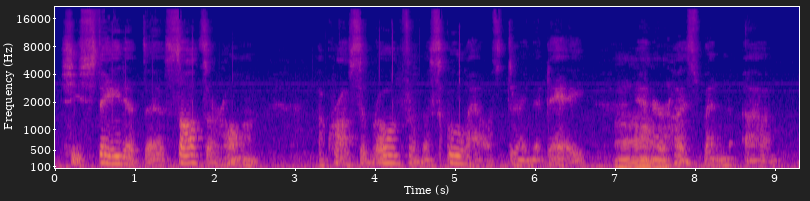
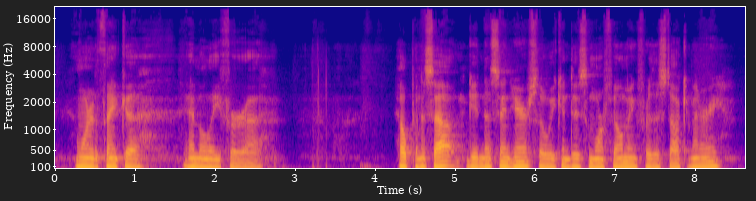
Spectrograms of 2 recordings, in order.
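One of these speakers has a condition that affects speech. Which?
The first: Parkinson's.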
